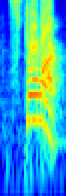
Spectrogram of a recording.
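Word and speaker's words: stomach: আসছি যেমন monarch monarch monarch থেকে কি মনার্স স্টোমাক আমরা বলি না আমাদের যেই স্টোমাক এই স্টমাক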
